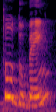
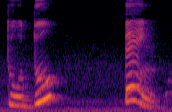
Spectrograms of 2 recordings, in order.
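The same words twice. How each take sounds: First: It is said as a question. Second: It is said as an answer. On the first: It asks how someone is. "if you're asking" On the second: It says that one is fine. "if you're answering"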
